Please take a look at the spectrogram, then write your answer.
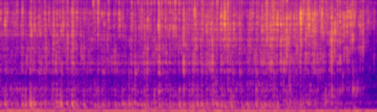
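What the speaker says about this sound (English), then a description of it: "get this chocolate bowl washed out." Hot water pours steadily into a bowl coated with melted chocolate, a close, even rushing splash lasting several seconds without pause and without speech.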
